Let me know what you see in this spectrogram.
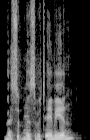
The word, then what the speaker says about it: Mesopotamian: Mesopotamian, how do you say that? Someone help me. – Mesopotamian? – Yes, thank you.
